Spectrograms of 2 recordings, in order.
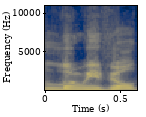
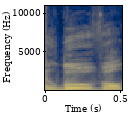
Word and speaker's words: Louisville: they say Detroit it's it's like in Louisville they don't say that they say Louisville not Louisville right in New Orleans it's New Orleans locals Say New Orleans, not New Orleans.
